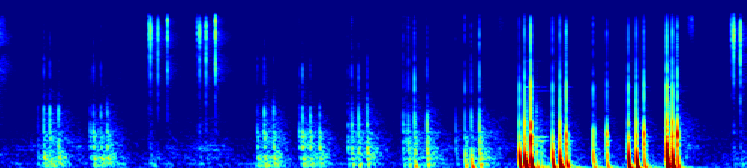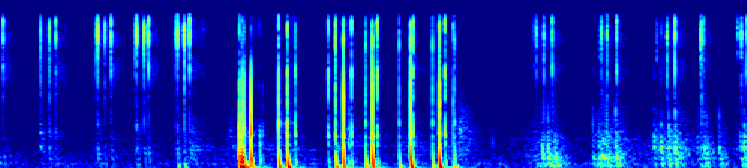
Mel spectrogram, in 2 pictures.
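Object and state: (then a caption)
Granite countertop. Both hands tap a large, solid, polished granite countertop with long acrylic nails and fingertips in alternating build-up taps. Soft, dull fingertip thumps come in quick bursts, then switch to sharp, bright nail clicks that peak loudest around the middle. The taps are dry and die away almost instantly, with no ring.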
